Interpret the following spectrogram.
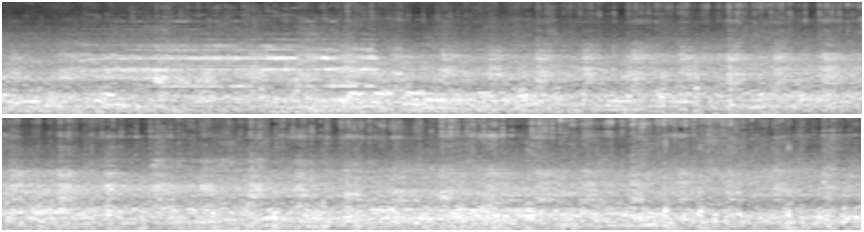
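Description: Steady, indistinct chatter of many people, with the running rumble and wheel clatter of an OO gauge model train: a steam locomotive hauling a long rake of freight wagons along the layout.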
